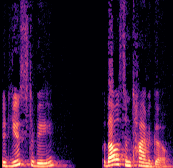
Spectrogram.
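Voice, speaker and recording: A woman plays a prim young woman with a high, light voice. She is curt and guarded toward a stranger, and her voice rises into screams when she is frightened. The delivery is open stage acting. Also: animated, a little fast, breathy edge. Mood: cool guarded. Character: guarded young wife, frightened then relieved. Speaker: actor. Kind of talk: stage or radio play acting.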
